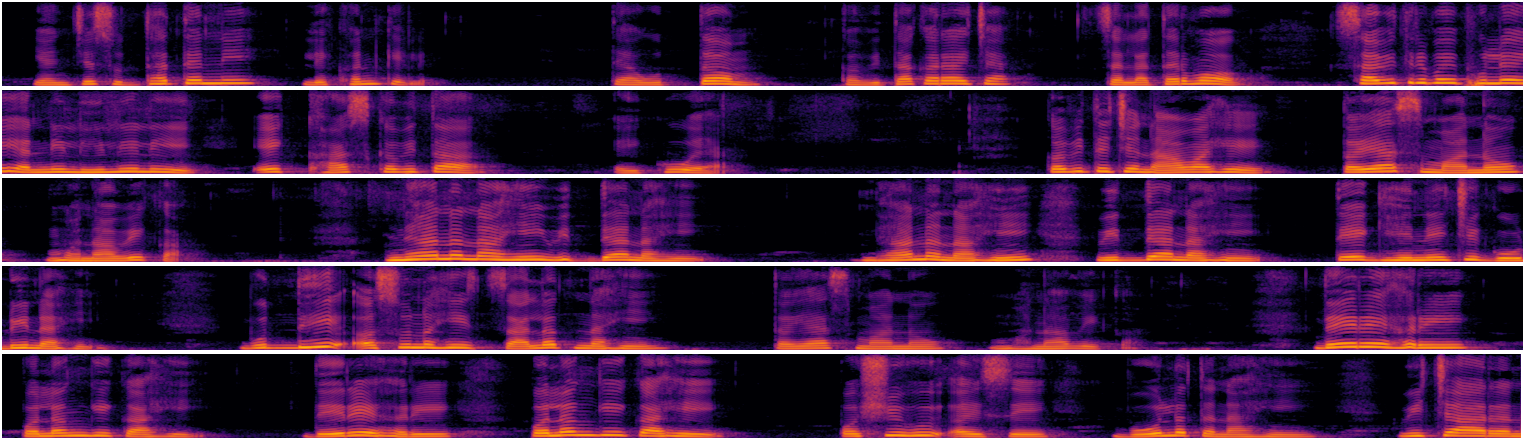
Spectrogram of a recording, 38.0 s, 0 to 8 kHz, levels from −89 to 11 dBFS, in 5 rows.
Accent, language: native, Marathi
